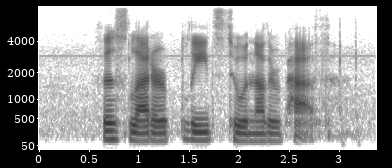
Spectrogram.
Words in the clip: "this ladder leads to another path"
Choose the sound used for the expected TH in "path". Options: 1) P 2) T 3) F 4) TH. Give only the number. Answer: 4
